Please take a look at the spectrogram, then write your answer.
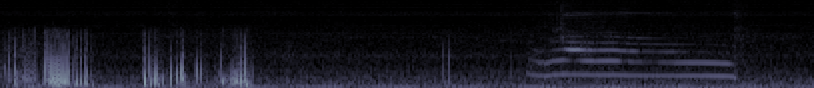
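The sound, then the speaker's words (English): A cat growls low in a few rough bursts, then after a pause lets out a long, drawn-out meow, over a quiet background hum with no talking. “Sounds like he's gonna get really mad in a second, and he sprayed on the TV as well.”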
